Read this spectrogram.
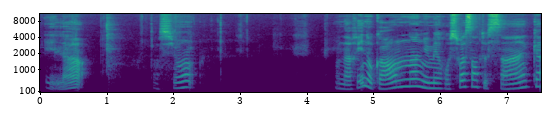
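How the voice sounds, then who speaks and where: A woman's voice: fairly high pitch, gravelly, a bit bright, slight background noise. A woman chatting casually as she opens trading cards, exclaiming over each one and stumbling over hard names. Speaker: card-opening video host. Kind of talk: casual card-unboxing commentary.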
